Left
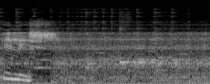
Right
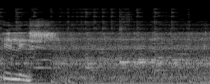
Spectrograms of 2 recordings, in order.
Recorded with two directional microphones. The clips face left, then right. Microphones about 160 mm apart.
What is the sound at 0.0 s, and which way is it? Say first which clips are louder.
Speech: left 1 dB; 15° right (ahead or behind).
